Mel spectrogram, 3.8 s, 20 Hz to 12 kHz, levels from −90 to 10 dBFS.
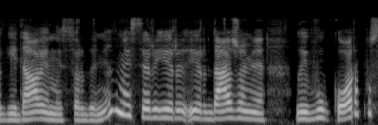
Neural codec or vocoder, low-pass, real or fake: none; 7.2 kHz; real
